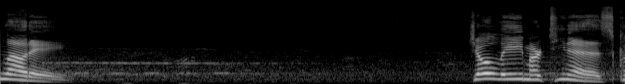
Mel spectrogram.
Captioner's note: audience cheers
